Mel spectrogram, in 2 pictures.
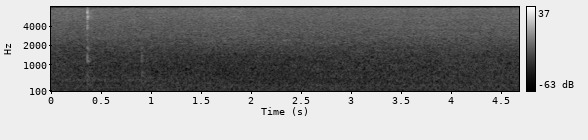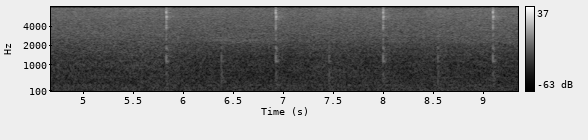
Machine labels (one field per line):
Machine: valve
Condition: abnormal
